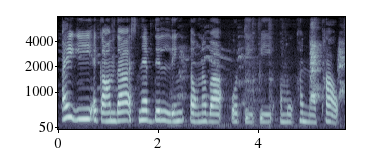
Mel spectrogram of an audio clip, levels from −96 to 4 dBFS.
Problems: background sounds at intervals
